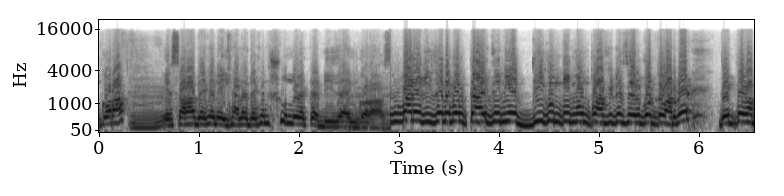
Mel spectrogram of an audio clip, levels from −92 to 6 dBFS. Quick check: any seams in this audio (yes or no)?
yes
